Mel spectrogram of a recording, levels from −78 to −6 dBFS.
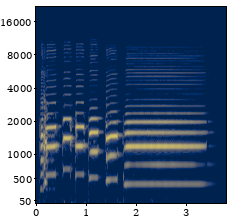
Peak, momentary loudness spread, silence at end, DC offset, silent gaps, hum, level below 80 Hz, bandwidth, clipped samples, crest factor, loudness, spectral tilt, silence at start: -14 dBFS; 6 LU; 0.4 s; under 0.1%; none; none; -82 dBFS; 11.5 kHz; under 0.1%; 12 dB; -23 LUFS; 1 dB/octave; 0.1 s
